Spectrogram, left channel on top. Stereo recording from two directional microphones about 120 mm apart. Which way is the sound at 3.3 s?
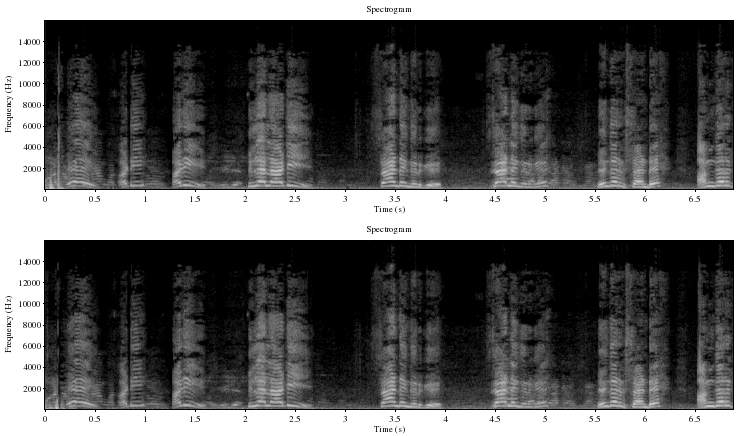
25° right (ahead or behind).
